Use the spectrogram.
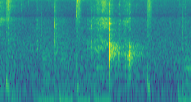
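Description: Salmon or fry bread being sliced into flat pieces with a knife on a board, quiet irregular cuts and soft taps spaced about every second, close and alone with no talk.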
